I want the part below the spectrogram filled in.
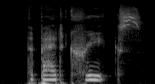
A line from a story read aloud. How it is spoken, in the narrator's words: she whispered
